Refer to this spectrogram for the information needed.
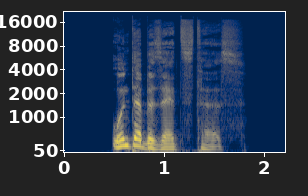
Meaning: strong/mixed nominative/accusative neuter singular of unterbesetzt
- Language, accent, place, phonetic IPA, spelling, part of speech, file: German, Germany, Berlin, [ˈʊntɐbəˌzɛt͡stəs], unterbesetztes, adjective, De-unterbesetztes.ogg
